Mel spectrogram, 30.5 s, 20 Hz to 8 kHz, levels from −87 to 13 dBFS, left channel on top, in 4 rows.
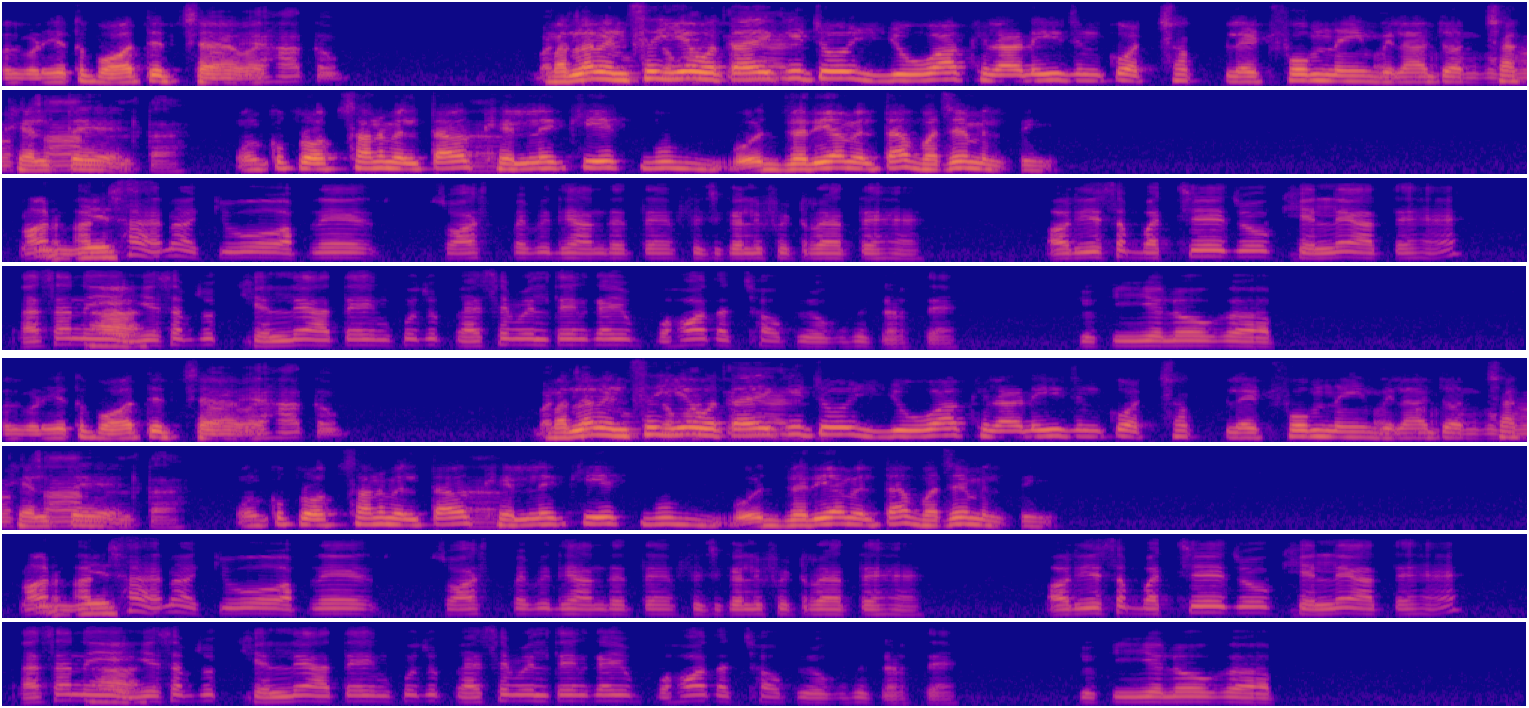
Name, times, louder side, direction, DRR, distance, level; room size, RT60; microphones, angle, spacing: voice 1, 0.0-1.3 2.7-8.3 8.8-12.9 15.4-15.8 23.3-23.6, left 3 dB, 35° left, 0.4 m, -28 dB
voice 2, 1.0-1.7 2.7-2.8 3.1-4.0 6.9-8.5 9.9-10.1 15.3-17.1 17.4-19.8 20.5-22.5 23.0-27.6 28.3-29.3, left 1 dB, 10° left, 2.7 m, -39 dB
open air
head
